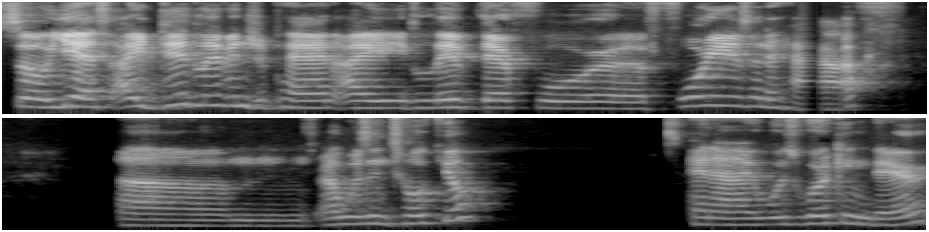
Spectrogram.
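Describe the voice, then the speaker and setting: A woman with a French accent, medium pitch and ordinary pitch variation. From France. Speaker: YouTuber. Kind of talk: casual chat. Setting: live stream. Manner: halting.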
